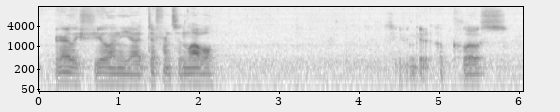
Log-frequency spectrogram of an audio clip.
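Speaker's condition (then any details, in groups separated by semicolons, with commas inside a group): No condition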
